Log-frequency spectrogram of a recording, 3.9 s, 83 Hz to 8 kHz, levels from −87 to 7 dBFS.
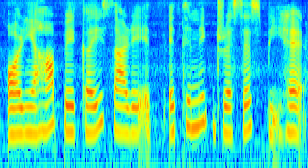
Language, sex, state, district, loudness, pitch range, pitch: Hindi, female, Sikkim, Gangtok, -18 LUFS, 215-250 Hz, 225 Hz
